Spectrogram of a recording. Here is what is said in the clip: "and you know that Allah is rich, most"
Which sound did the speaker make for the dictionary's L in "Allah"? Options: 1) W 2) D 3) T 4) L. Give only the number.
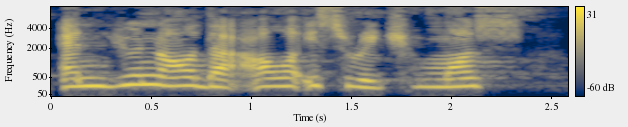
1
